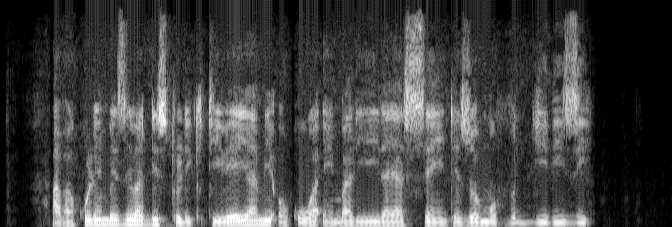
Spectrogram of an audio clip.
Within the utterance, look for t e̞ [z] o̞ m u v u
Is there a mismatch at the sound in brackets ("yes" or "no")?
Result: no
